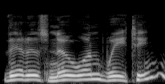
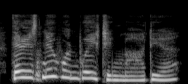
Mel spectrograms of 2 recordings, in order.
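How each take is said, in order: First: Slow, loud, stately echo; majestic. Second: Higher-pitched daughter answering; reply plainly in a high, young woman's voice; Bella's voice. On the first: Missus Wilfer echoing her daughter in disbelief, majestic. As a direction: repeat it grandly, drawn out and loud. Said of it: "repeated Missus Wilfer in majestic accents". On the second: Bella telling her mother nobody attends, pitched up. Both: A narrator's reading.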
